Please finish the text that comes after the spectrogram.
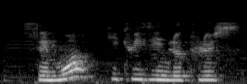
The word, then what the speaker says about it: plus: moins tu gagnes le plus ils mangent le moins attention on prononce le s de plus c'est moi qui cuisine le plus à la maison avec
